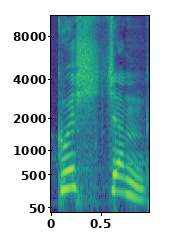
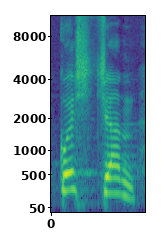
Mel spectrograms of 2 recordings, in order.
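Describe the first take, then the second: Both takes have the same delivery.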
